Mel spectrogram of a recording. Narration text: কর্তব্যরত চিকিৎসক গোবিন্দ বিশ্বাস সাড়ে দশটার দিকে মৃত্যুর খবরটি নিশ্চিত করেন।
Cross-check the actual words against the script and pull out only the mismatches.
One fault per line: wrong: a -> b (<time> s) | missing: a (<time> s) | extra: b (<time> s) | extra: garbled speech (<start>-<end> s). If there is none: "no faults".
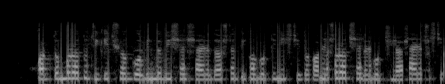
missing: মৃত্যুর (2.5 s)
extra: garbled speech (3.2-4.4 s)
